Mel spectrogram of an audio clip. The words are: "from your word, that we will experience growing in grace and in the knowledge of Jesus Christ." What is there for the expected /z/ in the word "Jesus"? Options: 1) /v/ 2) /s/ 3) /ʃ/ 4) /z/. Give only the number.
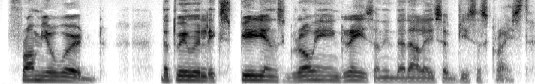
2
